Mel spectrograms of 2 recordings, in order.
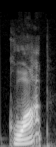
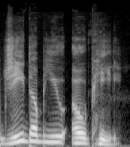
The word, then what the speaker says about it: guap: Guap? Like an avocado? Like guac? No, guap. Oh, guap. Guap. Pronounced GWOP.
